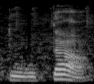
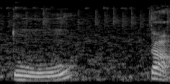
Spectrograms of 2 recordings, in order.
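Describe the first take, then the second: First: Said in the usual way. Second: Drawn-out reading. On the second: Shown as a demonstration. Teacher modelling तोता for children, drawn out. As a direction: stretch तोता out very slowly, syllable by syllable. Teacher reads word slowly for kids.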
